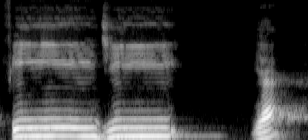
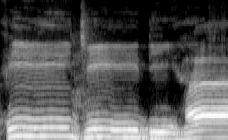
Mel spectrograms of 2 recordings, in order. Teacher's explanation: di situ ada ya ji ditahan karena dia mat tabi'i. Fi juga mat tabi'i.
